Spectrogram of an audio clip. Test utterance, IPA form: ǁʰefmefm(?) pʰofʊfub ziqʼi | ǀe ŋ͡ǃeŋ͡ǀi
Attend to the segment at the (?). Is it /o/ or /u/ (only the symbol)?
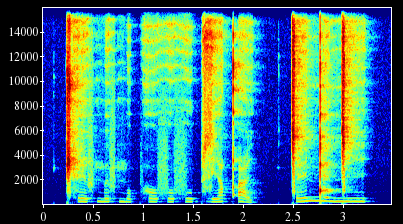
o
